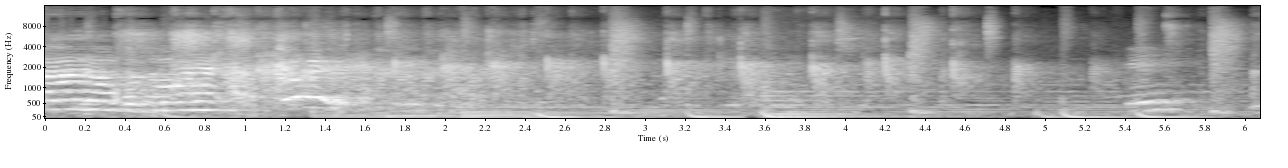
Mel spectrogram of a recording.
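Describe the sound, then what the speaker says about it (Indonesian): A small audience claps at the close of a group presentation on narcotics and psychotropic drugs, a steady patter of hand claps under a voice talking over it, gradually thinning out toward the end. "Tepuk tangan dong buat semuanya"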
